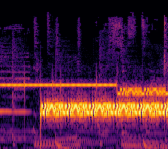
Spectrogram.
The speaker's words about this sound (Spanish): ¿Te acuerdas del antiguo módem para conectarte a internet donde se podía mantener alguna conversación, aunque fuera lenta?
